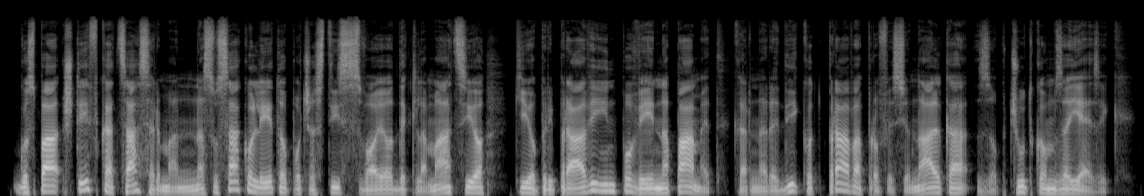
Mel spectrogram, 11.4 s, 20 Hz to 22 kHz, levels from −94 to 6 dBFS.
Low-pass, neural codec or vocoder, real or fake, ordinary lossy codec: 14.4 kHz; none; real; Opus, 64 kbps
